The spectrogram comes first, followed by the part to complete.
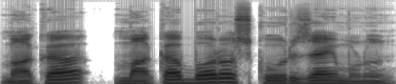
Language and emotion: Goan Konkani, neutral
